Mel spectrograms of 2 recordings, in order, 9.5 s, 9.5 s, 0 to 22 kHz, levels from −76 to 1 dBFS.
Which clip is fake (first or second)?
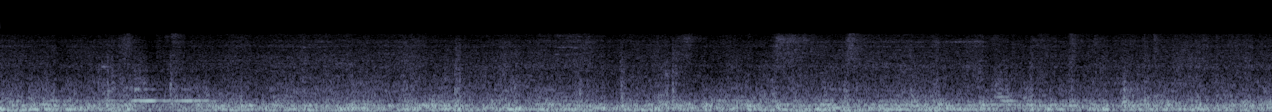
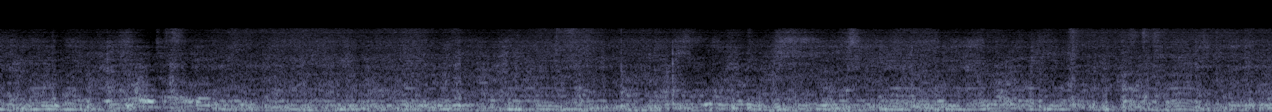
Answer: second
